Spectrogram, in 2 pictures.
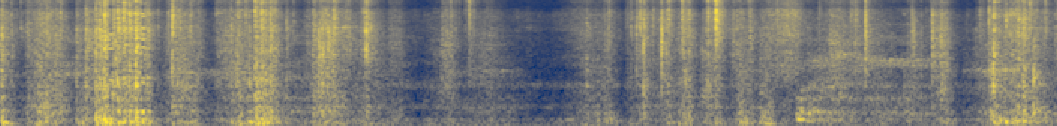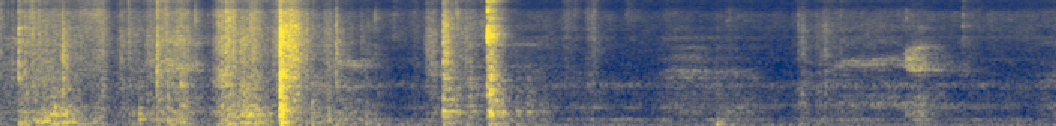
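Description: Bread knife sawing through the hard crust of a freshly baked loaf: quick crackling, crunching strokes that stop about ten seconds in as the cut goes through.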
